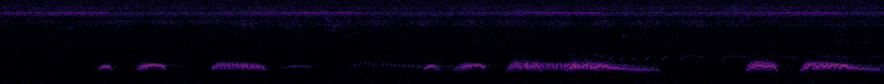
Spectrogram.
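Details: Spotted dove used as a lure in trapping, with soft short coos building to a longer, louder drawn-out coo that falls at the end, then a quick pair of notes and another falling coo.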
